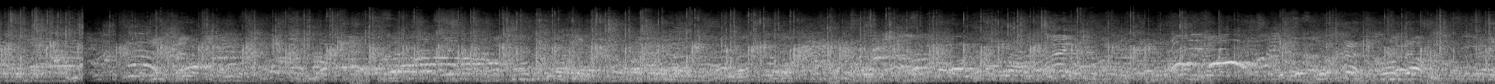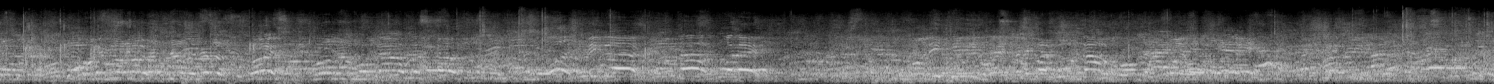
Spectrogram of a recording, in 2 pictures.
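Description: A crowd of men and women chatters loudly nearby, outdoors.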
